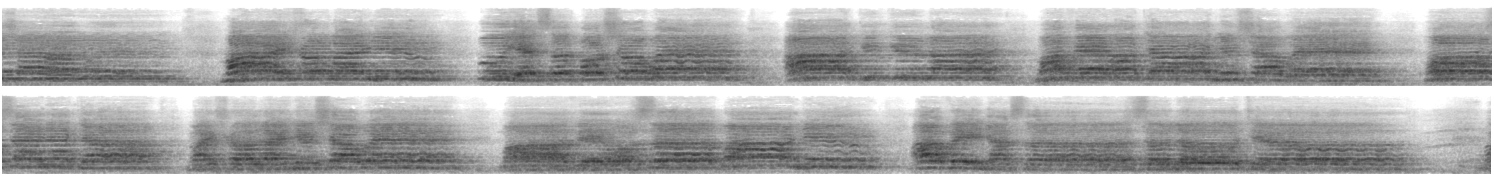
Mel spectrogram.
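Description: Women's choir singing unaccompanied from song sheets, in phrases broken by short pauses every few seconds.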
